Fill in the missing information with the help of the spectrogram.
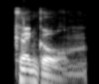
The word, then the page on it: cairngorm: British English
